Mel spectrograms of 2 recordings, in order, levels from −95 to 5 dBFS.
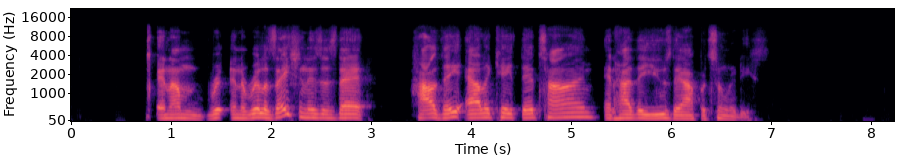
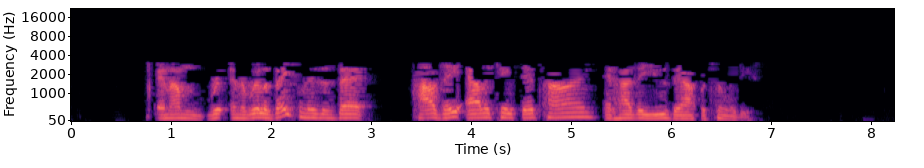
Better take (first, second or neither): first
